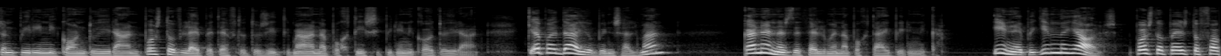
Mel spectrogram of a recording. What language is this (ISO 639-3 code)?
ell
